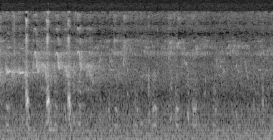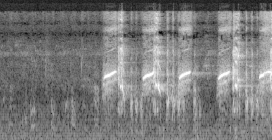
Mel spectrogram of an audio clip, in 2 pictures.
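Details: Grey francolin: several seconds of faint background noise, then four loud calls near the end, each a rising whistle followed by rapid harsh notes.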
